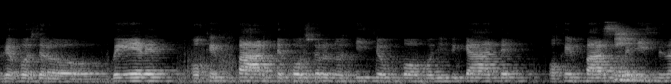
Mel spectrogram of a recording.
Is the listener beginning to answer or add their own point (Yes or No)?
No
